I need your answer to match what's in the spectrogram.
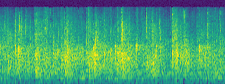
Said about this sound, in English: All right, give the dads a round of applause.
